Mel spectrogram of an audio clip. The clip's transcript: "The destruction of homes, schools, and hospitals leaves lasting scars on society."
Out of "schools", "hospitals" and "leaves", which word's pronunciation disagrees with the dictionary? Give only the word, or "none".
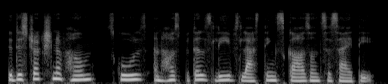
none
